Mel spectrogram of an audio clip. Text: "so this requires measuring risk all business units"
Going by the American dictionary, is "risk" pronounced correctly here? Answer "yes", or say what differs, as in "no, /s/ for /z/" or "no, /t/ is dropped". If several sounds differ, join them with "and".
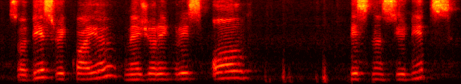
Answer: no, /k/ is dropped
